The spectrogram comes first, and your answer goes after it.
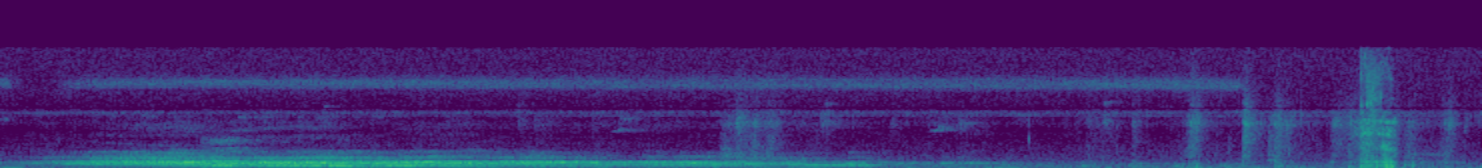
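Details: Monkeys in the jungle at Sapzurra, Colombia, give a deep, rushing, roar-like chorus that swells and then fades away.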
